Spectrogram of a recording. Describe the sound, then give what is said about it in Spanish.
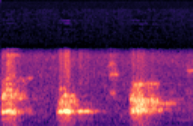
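A dog barks three times, loud and fairly low-pitched, with short pauses between the barks and no other sound. “Está bien, el perro está discutiendo mejor”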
